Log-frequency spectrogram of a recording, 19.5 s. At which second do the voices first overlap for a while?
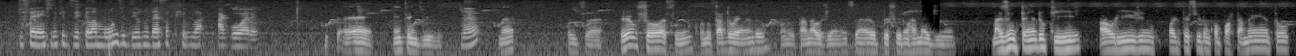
none

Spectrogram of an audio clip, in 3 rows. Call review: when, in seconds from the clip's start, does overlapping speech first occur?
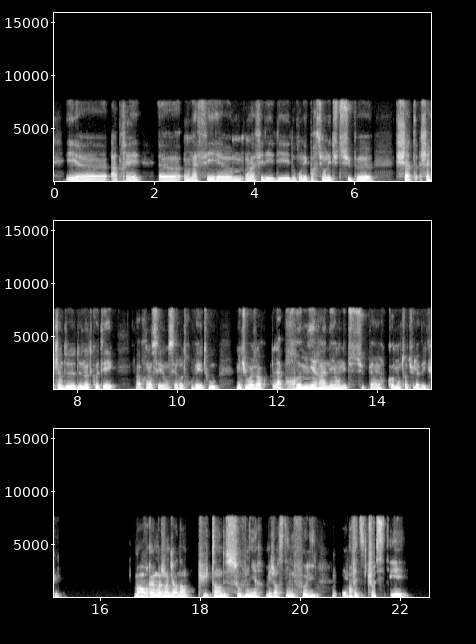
none

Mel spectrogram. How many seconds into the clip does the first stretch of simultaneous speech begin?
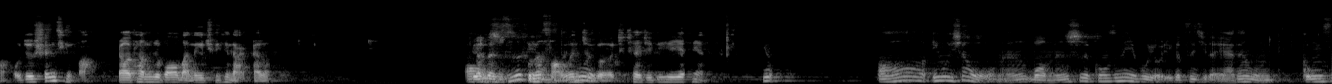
4.7 s

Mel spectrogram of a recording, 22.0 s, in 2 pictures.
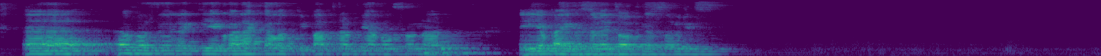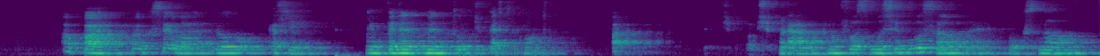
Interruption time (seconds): none

